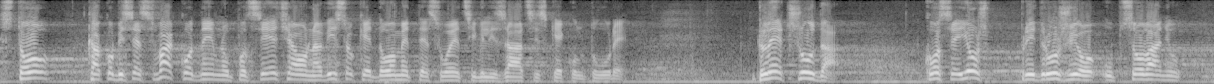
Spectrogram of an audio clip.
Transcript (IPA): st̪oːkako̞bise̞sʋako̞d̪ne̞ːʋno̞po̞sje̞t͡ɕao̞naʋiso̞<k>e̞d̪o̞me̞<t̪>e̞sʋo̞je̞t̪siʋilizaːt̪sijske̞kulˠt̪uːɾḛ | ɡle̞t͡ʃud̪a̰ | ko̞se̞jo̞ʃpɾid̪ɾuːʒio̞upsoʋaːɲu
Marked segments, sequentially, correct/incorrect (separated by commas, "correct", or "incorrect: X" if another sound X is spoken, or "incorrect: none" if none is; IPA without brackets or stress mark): correct, correct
